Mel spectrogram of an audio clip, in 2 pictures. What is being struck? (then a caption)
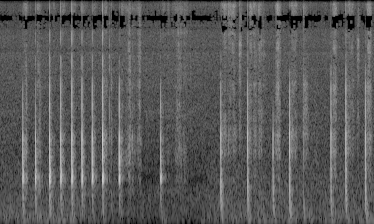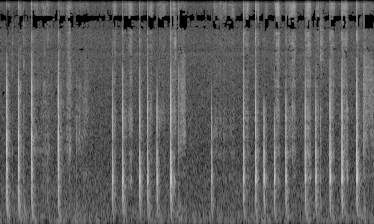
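Stylus on a glass tablet screen covered with matte plastic film. A plastic stylus writes English and Japanese words on a large iPad whose glass screen is covered with a matte plastic paper-like film. Quick, dry tapping and scratchy strokes come in bursts, with short pauses between groups. Each tap is short and clicky with a mid-pitched tone.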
